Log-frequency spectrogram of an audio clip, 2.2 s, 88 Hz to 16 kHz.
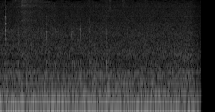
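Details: Mazda CX-5 2.0 petrol idling rough with a lumpy, uneven rumble and check engine on: P0302 cylinder 2 misfire and P2302 coil circuit. Coil and plug were tested, and a coil swap changed nothing, so the coil is not the cause.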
